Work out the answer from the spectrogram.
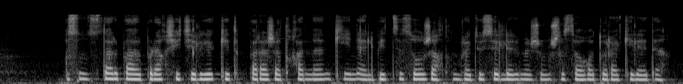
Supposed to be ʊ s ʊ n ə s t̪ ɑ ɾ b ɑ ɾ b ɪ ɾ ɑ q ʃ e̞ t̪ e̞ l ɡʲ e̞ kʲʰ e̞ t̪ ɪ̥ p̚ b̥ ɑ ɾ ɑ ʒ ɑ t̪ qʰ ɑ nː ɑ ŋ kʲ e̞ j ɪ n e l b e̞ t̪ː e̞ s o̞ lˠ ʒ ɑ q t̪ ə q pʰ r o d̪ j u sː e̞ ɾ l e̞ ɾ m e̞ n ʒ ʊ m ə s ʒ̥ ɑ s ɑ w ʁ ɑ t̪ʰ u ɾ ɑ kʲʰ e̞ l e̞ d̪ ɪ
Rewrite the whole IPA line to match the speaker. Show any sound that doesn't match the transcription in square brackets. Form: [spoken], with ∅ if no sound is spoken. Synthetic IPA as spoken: ʊ s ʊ n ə s t̪ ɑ ɾ b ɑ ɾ b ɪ ɾ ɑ q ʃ e̞ t̪ e̞ l ɡʲ e̞ kʲʰ e̞ t̪ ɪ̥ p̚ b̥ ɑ ɾ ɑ ʒ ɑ t̪ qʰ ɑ nː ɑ ŋ [kʲʰ] e̞ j ɪ n [æ] l b e̞ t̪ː e̞ s o̞ lˠ ʒ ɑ q t̪ ə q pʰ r o d̪ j u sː e̞ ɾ l e̞ ɾ m e̞ n ʒ ʊ m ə s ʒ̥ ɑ s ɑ w ʁ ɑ t̪ʰ u ɾ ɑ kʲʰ e̞ l e̞ d̪ ɪ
